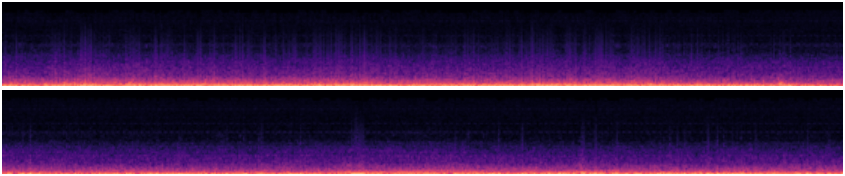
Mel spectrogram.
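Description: Loud, steady low rumble of a car driving on a wet road, heard inside the cabin through a dashcam microphone. The engine note rises about ten seconds in.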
